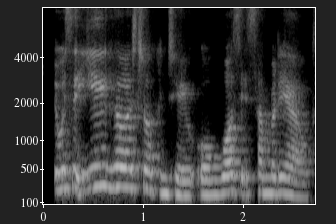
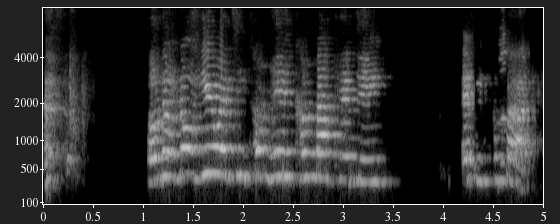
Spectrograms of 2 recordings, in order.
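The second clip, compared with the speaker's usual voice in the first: high, raised call to a dog; 10 semitones higher, 3 dB louder than usual. Real, not acted. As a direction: coax the dog back, higher and louder. Calling the dog back.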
